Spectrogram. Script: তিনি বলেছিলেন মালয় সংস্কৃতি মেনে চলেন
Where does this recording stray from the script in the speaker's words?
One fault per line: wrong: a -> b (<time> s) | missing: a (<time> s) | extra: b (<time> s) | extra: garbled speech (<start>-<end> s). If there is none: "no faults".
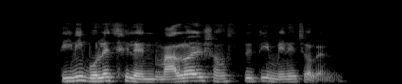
no faults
